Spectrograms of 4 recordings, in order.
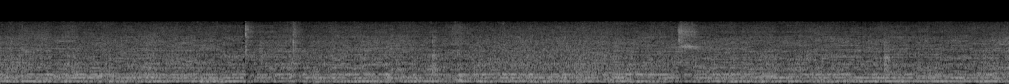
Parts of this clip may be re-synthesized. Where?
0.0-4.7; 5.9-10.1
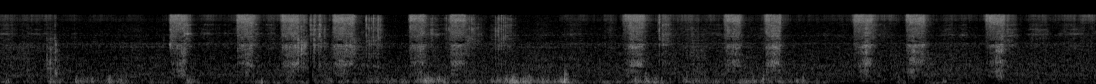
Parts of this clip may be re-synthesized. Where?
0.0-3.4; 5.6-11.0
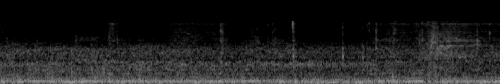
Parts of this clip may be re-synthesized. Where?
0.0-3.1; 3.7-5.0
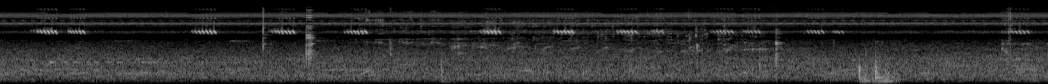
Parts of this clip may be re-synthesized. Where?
3.8-6.6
